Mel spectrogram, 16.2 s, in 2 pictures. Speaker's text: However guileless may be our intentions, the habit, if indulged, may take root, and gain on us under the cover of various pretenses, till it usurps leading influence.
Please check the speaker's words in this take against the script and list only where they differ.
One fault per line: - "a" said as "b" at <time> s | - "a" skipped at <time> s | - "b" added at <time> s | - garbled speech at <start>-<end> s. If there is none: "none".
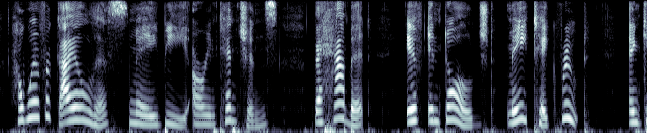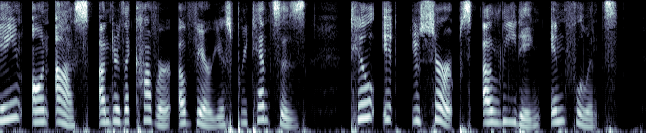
- "a" added at 14.1 s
